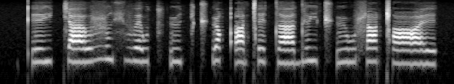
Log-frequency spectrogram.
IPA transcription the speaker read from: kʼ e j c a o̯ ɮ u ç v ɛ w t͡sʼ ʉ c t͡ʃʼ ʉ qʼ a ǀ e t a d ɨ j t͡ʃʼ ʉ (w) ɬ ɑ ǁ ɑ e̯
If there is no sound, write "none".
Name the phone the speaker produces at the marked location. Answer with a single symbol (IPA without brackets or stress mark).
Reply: w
